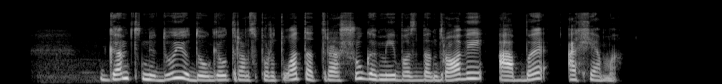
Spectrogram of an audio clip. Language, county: Lithuanian, Šiauliai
